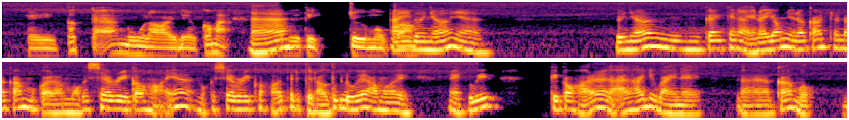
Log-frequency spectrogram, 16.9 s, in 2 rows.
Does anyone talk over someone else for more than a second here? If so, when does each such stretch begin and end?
none

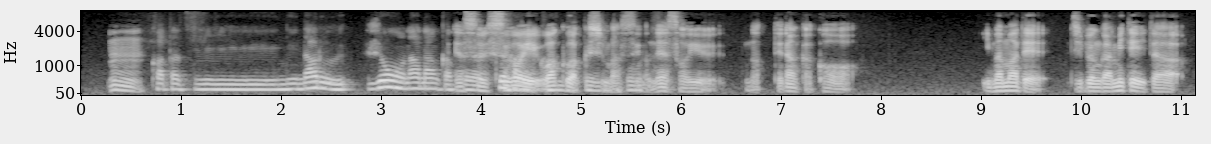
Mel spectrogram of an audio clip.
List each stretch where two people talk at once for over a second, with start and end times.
3.7-5.9

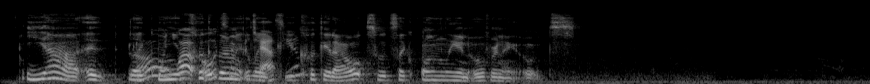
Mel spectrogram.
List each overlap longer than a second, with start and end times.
1.4-3.0

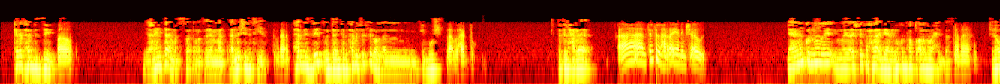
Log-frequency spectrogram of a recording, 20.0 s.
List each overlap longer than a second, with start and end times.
none

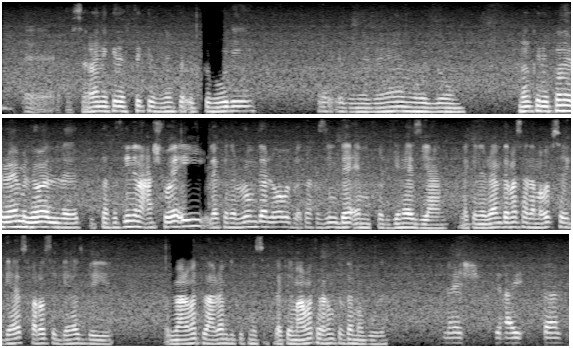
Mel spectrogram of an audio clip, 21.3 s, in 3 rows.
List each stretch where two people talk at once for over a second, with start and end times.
none

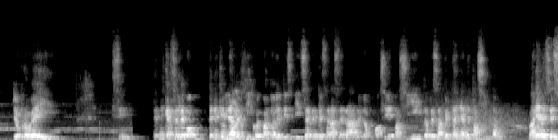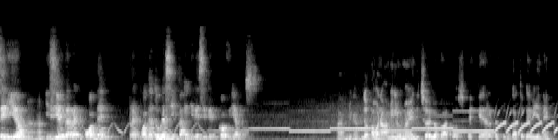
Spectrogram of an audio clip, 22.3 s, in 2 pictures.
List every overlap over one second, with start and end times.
none

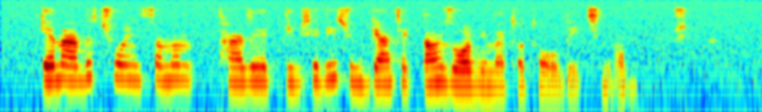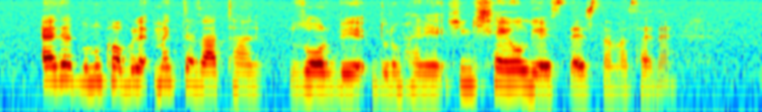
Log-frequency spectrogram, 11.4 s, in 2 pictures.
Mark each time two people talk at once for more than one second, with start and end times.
none

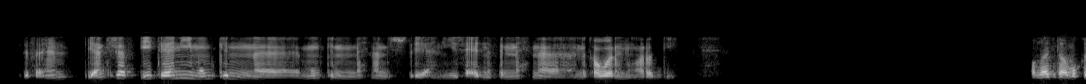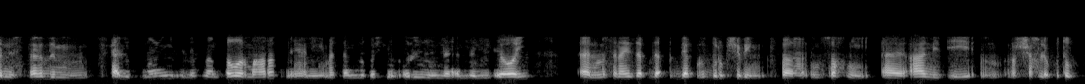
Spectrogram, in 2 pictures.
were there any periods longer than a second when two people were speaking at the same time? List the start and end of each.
none

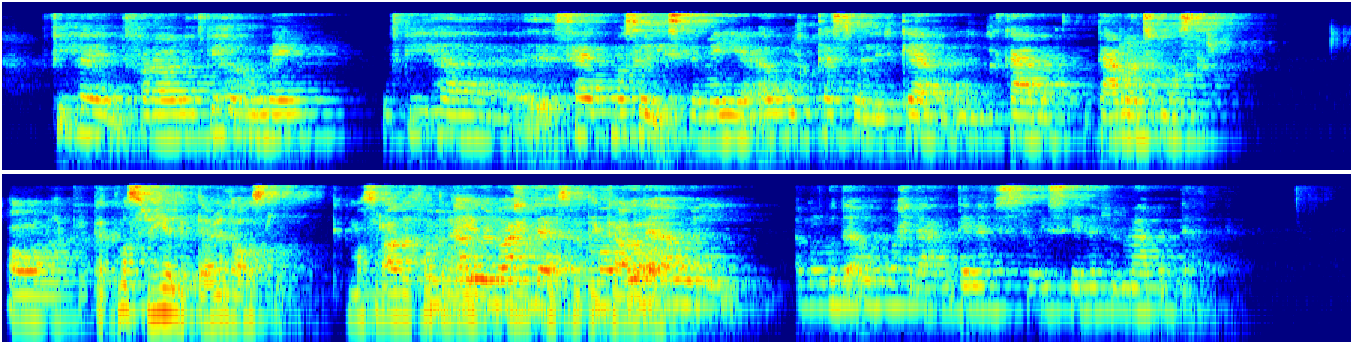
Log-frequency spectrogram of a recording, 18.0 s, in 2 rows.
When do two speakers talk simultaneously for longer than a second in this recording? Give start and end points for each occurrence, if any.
11.8-13.4

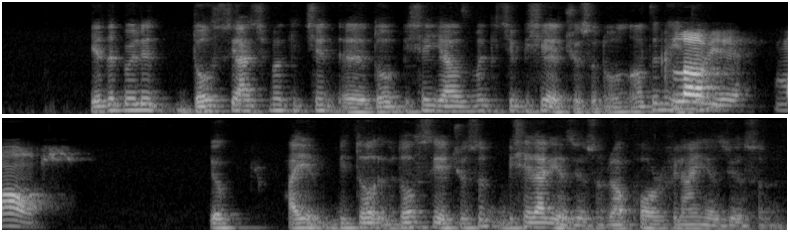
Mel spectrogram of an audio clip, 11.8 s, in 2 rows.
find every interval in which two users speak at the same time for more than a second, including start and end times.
none

